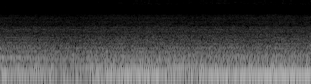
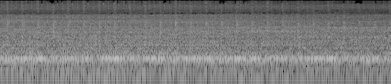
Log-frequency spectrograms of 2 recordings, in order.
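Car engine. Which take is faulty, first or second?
second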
